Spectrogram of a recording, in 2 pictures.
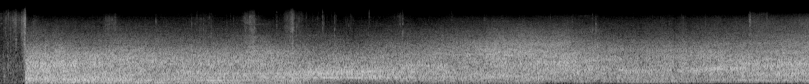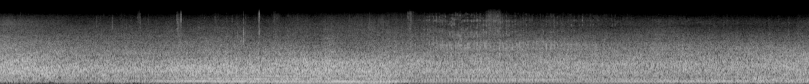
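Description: Steady noise of road traffic, with a low hum running under it; it starts suddenly.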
